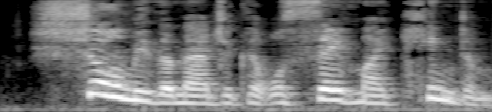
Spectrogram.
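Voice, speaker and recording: A put-on, growling character voice, female-sounding, at a middle pitch and a moderate pace. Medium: read story. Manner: imperious.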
